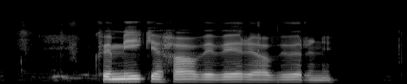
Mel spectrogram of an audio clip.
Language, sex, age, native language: Icelandic, male, 13, Icelandic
